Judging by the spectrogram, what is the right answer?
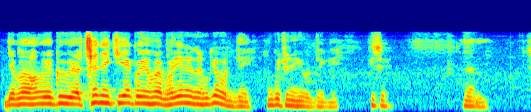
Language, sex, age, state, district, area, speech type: Hindi, female, 60+, Uttar Pradesh, Ghazipur, rural, spontaneous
